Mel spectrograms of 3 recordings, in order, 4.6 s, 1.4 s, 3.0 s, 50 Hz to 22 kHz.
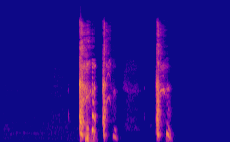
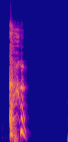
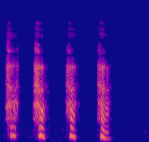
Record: {"three_cough_length": "4.6 s", "three_cough_amplitude": 32767, "three_cough_signal_mean_std_ratio": 0.25, "cough_length": "1.4 s", "cough_amplitude": 32768, "cough_signal_mean_std_ratio": 0.32, "exhalation_length": "3.0 s", "exhalation_amplitude": 13331, "exhalation_signal_mean_std_ratio": 0.41, "survey_phase": "beta (2021-08-13 to 2022-03-07)", "age": "45-64", "gender": "Female", "wearing_mask": "No", "symptom_none": true, "symptom_onset": "7 days", "smoker_status": "Never smoked", "respiratory_condition_asthma": false, "respiratory_condition_other": false, "recruitment_source": "REACT", "submission_delay": "3 days", "covid_test_result": "Negative", "covid_test_method": "RT-qPCR", "covid_ct_value": 41.0, "covid_ct_gene": "N gene"}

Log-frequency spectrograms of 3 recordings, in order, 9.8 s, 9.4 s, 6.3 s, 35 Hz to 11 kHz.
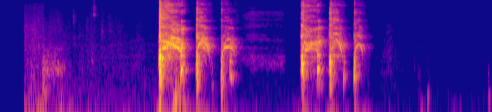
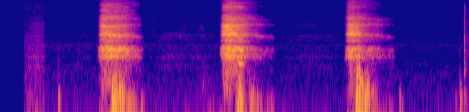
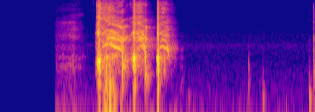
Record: {"three_cough_length": "9.8 s", "three_cough_amplitude": 26028, "three_cough_signal_mean_std_ratio": 0.3, "exhalation_length": "9.4 s", "exhalation_amplitude": 22278, "exhalation_signal_mean_std_ratio": 0.35, "cough_length": "6.3 s", "cough_amplitude": 26028, "cough_signal_mean_std_ratio": 0.34, "survey_phase": "beta (2021-08-13 to 2022-03-07)", "age": "65+", "gender": "Male", "wearing_mask": "No", "symptom_none": true, "smoker_status": "Never smoked", "respiratory_condition_asthma": false, "respiratory_condition_other": false, "recruitment_source": "REACT", "submission_delay": "1 day", "covid_test_result": "Negative", "covid_test_method": "RT-qPCR"}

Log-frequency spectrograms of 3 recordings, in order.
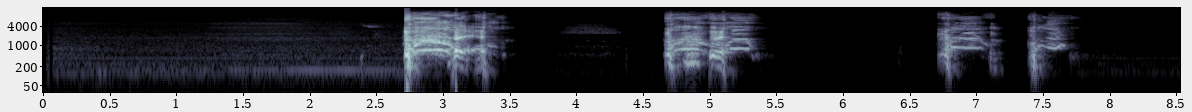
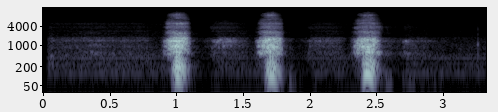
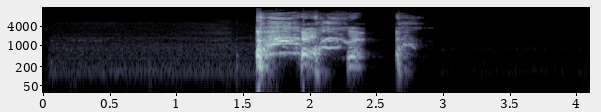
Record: {"three_cough_length": "8.5 s", "three_cough_amplitude": 32768, "three_cough_signal_mean_std_ratio": 0.28, "exhalation_length": "3.3 s", "exhalation_amplitude": 24720, "exhalation_signal_mean_std_ratio": 0.31, "cough_length": "4.1 s", "cough_amplitude": 32768, "cough_signal_mean_std_ratio": 0.31, "survey_phase": "beta (2021-08-13 to 2022-03-07)", "age": "45-64", "gender": "Male", "wearing_mask": "No", "symptom_cough_any": true, "symptom_shortness_of_breath": true, "symptom_sore_throat": true, "symptom_fatigue": true, "symptom_fever_high_temperature": true, "symptom_headache": true, "symptom_change_to_sense_of_smell_or_taste": true, "symptom_loss_of_taste": true, "smoker_status": "Never smoked", "respiratory_condition_asthma": false, "respiratory_condition_other": false, "recruitment_source": "Test and Trace", "submission_delay": "1 day", "covid_test_result": "Positive", "covid_test_method": "RT-qPCR", "covid_ct_value": 16.8, "covid_ct_gene": "ORF1ab gene", "covid_ct_mean": 18.0, "covid_viral_load": "1300000 copies/ml", "covid_viral_load_category": "High viral load (>1M copies/ml)"}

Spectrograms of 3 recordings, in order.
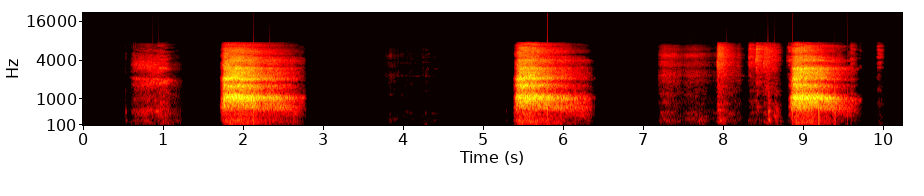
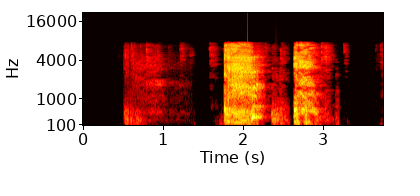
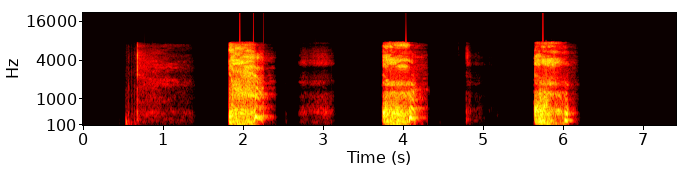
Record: {"exhalation_length": "10.2 s", "exhalation_amplitude": 26251, "exhalation_signal_mean_std_ratio": 0.35, "cough_length": "3.8 s", "cough_amplitude": 30390, "cough_signal_mean_std_ratio": 0.38, "three_cough_length": "7.4 s", "three_cough_amplitude": 32258, "three_cough_signal_mean_std_ratio": 0.33, "survey_phase": "beta (2021-08-13 to 2022-03-07)", "age": "18-44", "gender": "Female", "wearing_mask": "No", "symptom_none": true, "smoker_status": "Ex-smoker", "respiratory_condition_asthma": false, "respiratory_condition_other": false, "recruitment_source": "REACT", "submission_delay": "3 days", "covid_test_result": "Negative", "covid_test_method": "RT-qPCR", "influenza_a_test_result": "Negative", "influenza_b_test_result": "Negative"}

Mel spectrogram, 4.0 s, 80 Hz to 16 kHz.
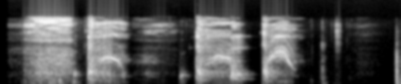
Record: {"three_cough_length": "4.0 s", "three_cough_amplitude": 32432, "three_cough_signal_mean_std_ratio": 0.55, "survey_phase": "alpha (2021-03-01 to 2021-08-12)", "age": "45-64", "gender": "Male", "wearing_mask": "No", "symptom_cough_any": true, "symptom_fatigue": true, "symptom_fever_high_temperature": true, "symptom_change_to_sense_of_smell_or_taste": true, "symptom_onset": "5 days", "smoker_status": "Never smoked", "respiratory_condition_asthma": true, "respiratory_condition_other": false, "recruitment_source": "Test and Trace", "submission_delay": "2 days", "covid_test_result": "Positive", "covid_test_method": "RT-qPCR", "covid_ct_value": 24.9, "covid_ct_gene": "N gene"}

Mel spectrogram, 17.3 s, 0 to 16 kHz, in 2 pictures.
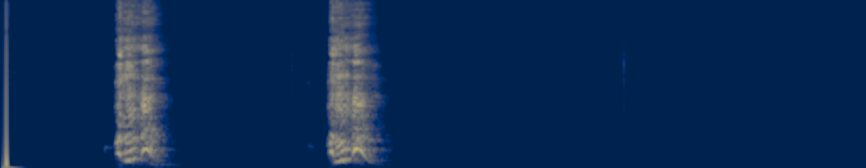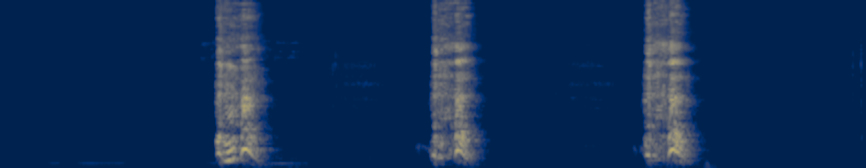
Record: {"three_cough_length": "17.3 s", "three_cough_amplitude": 32768, "three_cough_signal_mean_std_ratio": 0.27, "survey_phase": "beta (2021-08-13 to 2022-03-07)", "age": "65+", "gender": "Male", "wearing_mask": "No", "symptom_cough_any": true, "symptom_runny_or_blocked_nose": true, "symptom_fatigue": true, "symptom_headache": true, "symptom_loss_of_taste": true, "symptom_onset": "8 days", "smoker_status": "Current smoker (e-cigarettes or vapes only)", "respiratory_condition_asthma": false, "respiratory_condition_other": false, "recruitment_source": "Test and Trace", "submission_delay": "2 days", "covid_test_result": "Positive", "covid_test_method": "RT-qPCR", "covid_ct_value": 26.0, "covid_ct_gene": "ORF1ab gene"}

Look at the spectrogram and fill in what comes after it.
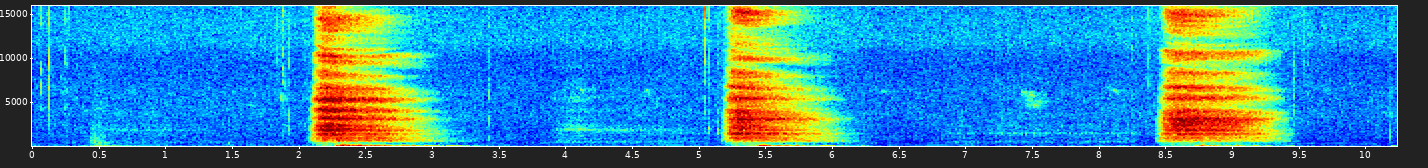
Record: {"exhalation_length": "10.2 s", "exhalation_amplitude": 1087, "exhalation_signal_mean_std_ratio": 0.4, "survey_phase": "alpha (2021-03-01 to 2021-08-12)", "age": "18-44", "gender": "Female", "wearing_mask": "No", "symptom_cough_any": true, "symptom_new_continuous_cough": true, "symptom_shortness_of_breath": true, "symptom_diarrhoea": true, "symptom_headache": true, "symptom_onset": "4 days", "smoker_status": "Never smoked", "respiratory_condition_asthma": true, "respiratory_condition_other": false, "recruitment_source": "Test and Trace", "submission_delay": "1 day", "covid_test_result": "Positive", "covid_test_method": "RT-qPCR", "covid_ct_value": 14.9, "covid_ct_gene": "ORF1ab gene", "covid_ct_mean": 15.3, "covid_viral_load": "9700000 copies/ml", "covid_viral_load_category": "High viral load (>1M copies/ml)"}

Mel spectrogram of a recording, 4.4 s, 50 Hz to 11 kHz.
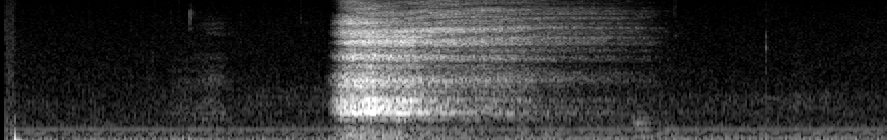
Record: {"exhalation_length": "4.4 s", "exhalation_amplitude": 1063, "exhalation_signal_mean_std_ratio": 0.4, "survey_phase": "beta (2021-08-13 to 2022-03-07)", "age": "45-64", "gender": "Female", "wearing_mask": "No", "symptom_none": true, "smoker_status": "Never smoked", "respiratory_condition_asthma": false, "respiratory_condition_other": false, "recruitment_source": "Test and Trace", "submission_delay": "0 days", "covid_test_result": "Negative", "covid_test_method": "LFT"}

